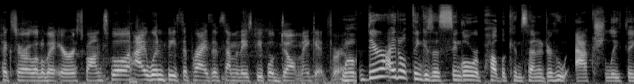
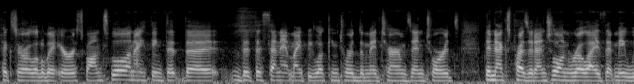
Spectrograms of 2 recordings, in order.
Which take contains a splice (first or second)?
first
